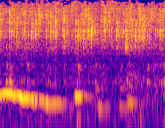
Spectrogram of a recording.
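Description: Kitchen tap running steadily into a sink for rinsing cherries. Over the water a low tone slides down in pitch during the first second, then comes back briefly and wavers lower.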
